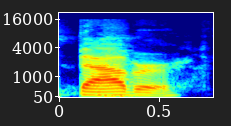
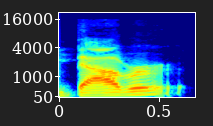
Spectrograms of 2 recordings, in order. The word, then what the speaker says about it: Baber: I believe it's Baber. I think he said in his interview with me, Baber.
